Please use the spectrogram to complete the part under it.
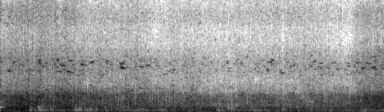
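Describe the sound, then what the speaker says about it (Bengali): Cubed potatoes fry in hot oil seasoned with black cumin, giving a steady, even sizzle and hiss that stays close and constant, with faint soft scraping underneath and no talking. "আলুগুলো একটু লাল লাল করে ভেজে নেব।"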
